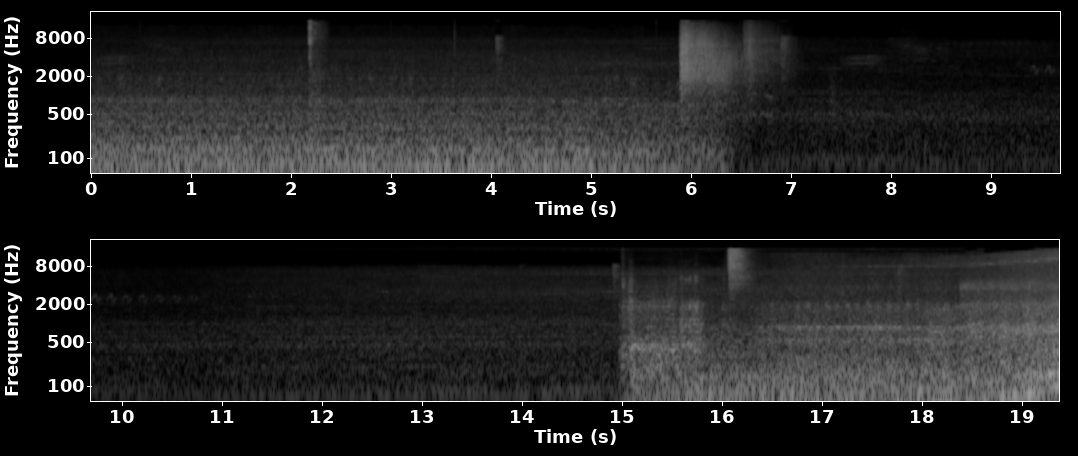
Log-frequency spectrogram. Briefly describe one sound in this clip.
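A truck engine rumbles deeply and steadily.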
